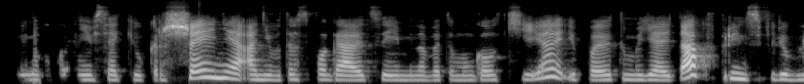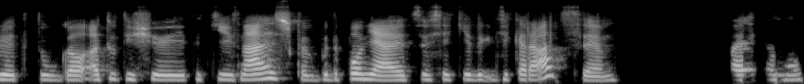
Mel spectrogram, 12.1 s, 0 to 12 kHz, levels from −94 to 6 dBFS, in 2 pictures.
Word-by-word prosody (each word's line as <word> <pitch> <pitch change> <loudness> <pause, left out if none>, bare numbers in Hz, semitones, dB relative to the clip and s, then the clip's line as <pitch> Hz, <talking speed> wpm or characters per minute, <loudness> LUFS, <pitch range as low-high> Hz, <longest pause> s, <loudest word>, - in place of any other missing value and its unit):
новогодние 190 0 -9
всякие 185 0 -8
украшения. 255 +6 +6
Они 190 -1 -1
вот 180 +2 -13
располагаются 190 -2 -2
именно 180 0 -5
в - - -16
этом 180 0 -10
уголке, 190 - -3
и - - -7
поэтому 190 +2 -3
я 190 -2 0
и 175 - -5
так, 380 - +8
в - - -27
принципе, 220 -2 -3
люблю 195 -1 +1
этот 185 - -9
угол. 185 0 -1
А 190 - 0
тут 215 +1 -9
ещё 195 -1 -1
и 180 0 0
такие, 195 +1 -6
знаешь, 210 +5 +4
как 180 -1 -9
бы 195 - -5
дополняются 195 -3 +1
всякие 195 +1 -5
де 190 - -5
декорации. 190 - -3 0.8
Поэтому 190 0 -5
190 Hz, 165 wpm, -24 LUFS, 180-200 Hz, 0.8 s, так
